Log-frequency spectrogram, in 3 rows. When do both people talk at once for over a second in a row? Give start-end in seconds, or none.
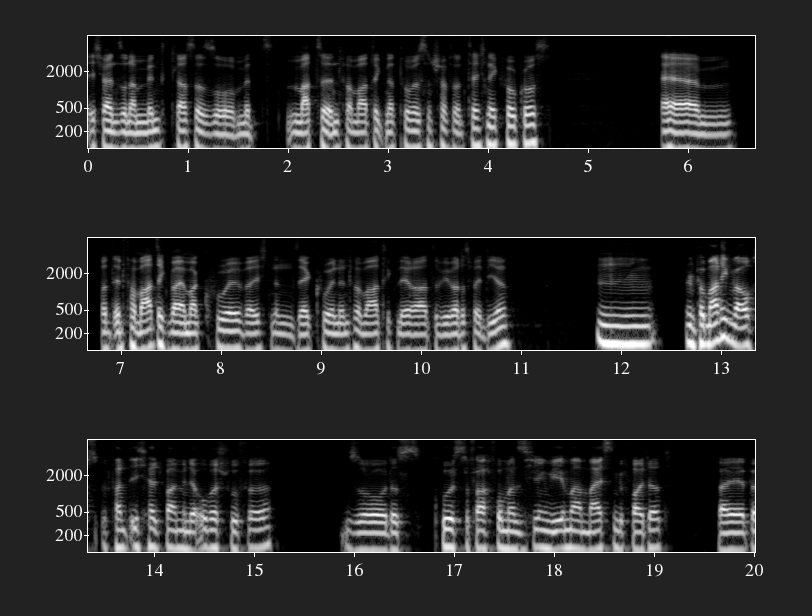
none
